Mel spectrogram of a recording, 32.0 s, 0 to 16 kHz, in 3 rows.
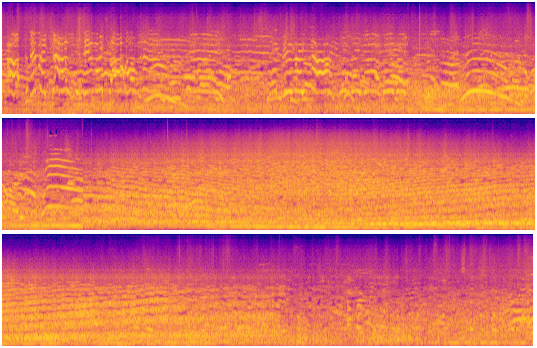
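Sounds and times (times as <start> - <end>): propeller aircraft engines droning: 0.0 - 31.9
spectators' voices: 0.0 - 31.9.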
